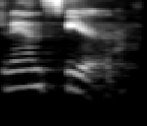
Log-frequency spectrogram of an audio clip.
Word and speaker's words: Jeanan Sfeir: Jeanan Sfeir. – Sfeir. – Yeah, like the circle.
